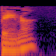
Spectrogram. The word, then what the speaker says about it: Boehner: House Republican leader the Boner. – I believe it's pronounced Boehner.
